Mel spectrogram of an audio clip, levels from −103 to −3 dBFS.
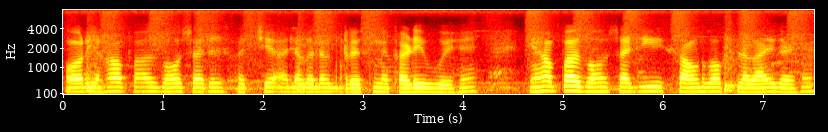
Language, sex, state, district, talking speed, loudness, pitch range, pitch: Hindi, male, Madhya Pradesh, Katni, 175 wpm, -19 LUFS, 145-155 Hz, 150 Hz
